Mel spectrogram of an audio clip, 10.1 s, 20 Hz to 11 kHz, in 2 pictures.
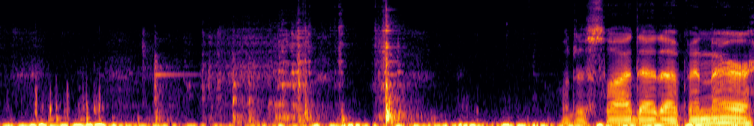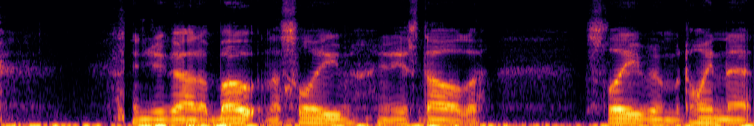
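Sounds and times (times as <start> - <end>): metal clinks and scrapes: 1.0 - 2.9.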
